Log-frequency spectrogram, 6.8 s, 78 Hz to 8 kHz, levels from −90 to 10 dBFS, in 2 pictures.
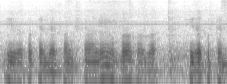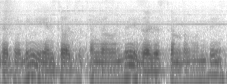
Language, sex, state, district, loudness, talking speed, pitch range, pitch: Telugu, male, Telangana, Nalgonda, -32 LUFS, 115 wpm, 85-95 Hz, 85 Hz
